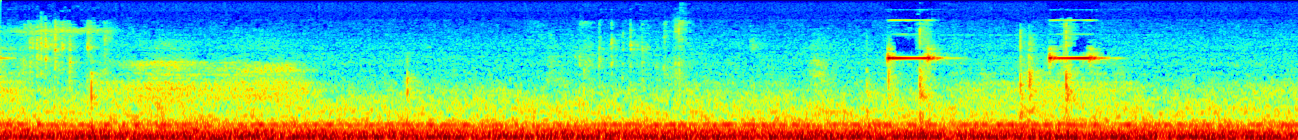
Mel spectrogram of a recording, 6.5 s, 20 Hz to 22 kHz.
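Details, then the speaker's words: GoWise air fryer after a permanent repair to a broken power-circuit wire, newly fused, first test on manual at 250 for 5 minutes: quiet steady fan hum with two control beeps, no smoke; runs normally. "And we hear sounds. No smoke yet."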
